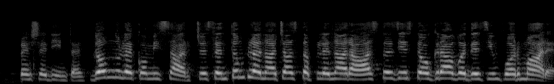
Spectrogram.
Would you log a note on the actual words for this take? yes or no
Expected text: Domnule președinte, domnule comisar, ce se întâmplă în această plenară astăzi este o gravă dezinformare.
no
